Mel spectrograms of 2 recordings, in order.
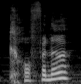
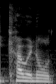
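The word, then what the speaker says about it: Coughenour: Counter-Strike Global Offensive US District Judge John C koffer is that how you pronounce it United States District Judge John ker how was I supposed to know that it's spelled cough anyway John C cenor Diamond here granted the motion to dismiss with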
